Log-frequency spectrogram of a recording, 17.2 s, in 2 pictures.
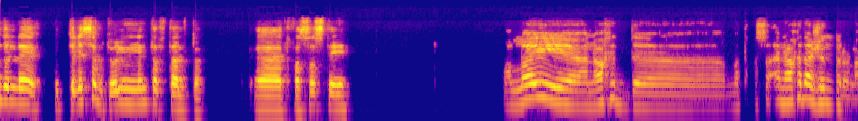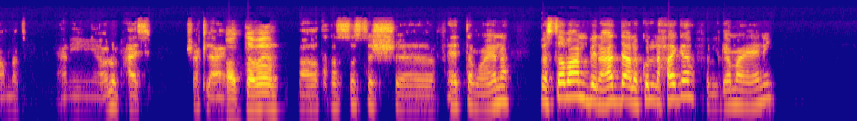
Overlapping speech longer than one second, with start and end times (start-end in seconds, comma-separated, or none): none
